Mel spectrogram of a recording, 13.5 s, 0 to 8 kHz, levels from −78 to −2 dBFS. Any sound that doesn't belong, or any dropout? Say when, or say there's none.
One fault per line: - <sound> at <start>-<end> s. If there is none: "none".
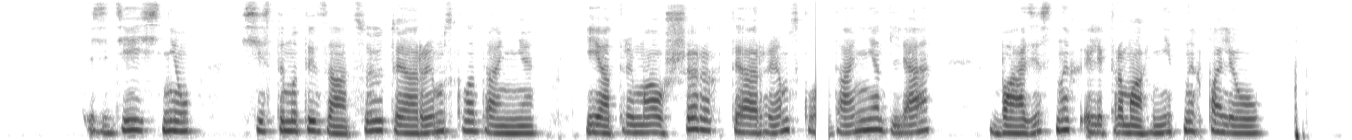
- dropout at 8.2-8.3 s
